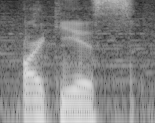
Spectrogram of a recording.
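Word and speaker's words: Arceus: An official Pokemon company employee worker told the voice actor for Cynthia pronounce it as Archus.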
